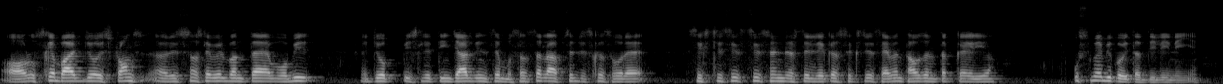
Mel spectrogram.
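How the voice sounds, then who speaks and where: A man from Pakistan with a Pakistani Urdu accent giving a daily stock market forecast, steady and methodical, often pausing with fillers. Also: mid-range voice. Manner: steady, methodical, repeats figures and levels, frequent "uh" fillers.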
